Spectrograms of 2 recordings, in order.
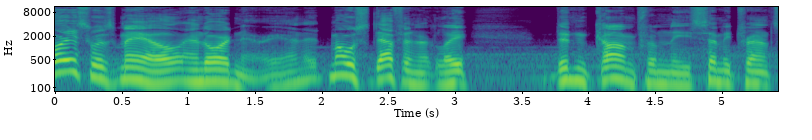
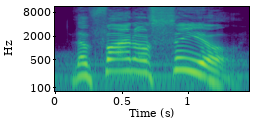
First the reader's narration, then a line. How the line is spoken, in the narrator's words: he yelled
